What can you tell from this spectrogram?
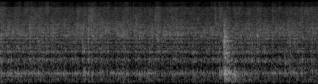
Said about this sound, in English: Now you gotta cook this anchovy until it just dissolves inside.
